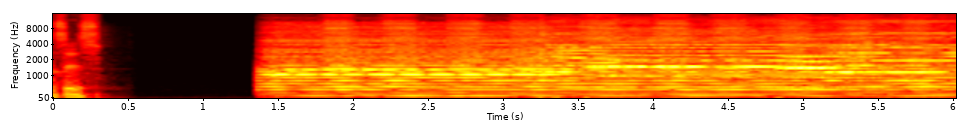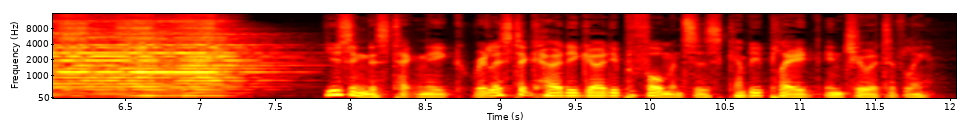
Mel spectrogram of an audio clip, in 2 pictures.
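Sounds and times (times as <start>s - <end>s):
buzzing string pulse: 1.4s - 7.8s
hurdy-gurdy drone and melody: 1.4s - 7.8s.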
